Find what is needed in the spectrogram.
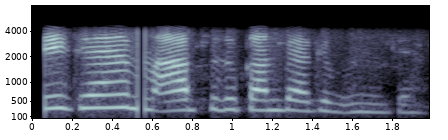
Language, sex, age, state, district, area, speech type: Hindi, female, 18-30, Bihar, Muzaffarpur, rural, conversation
